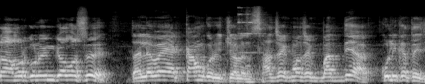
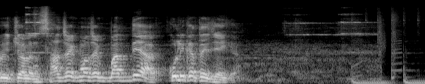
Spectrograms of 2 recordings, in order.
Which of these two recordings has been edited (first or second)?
first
